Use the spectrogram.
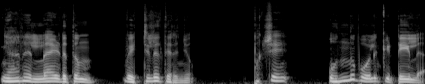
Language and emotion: Malayalam, sad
